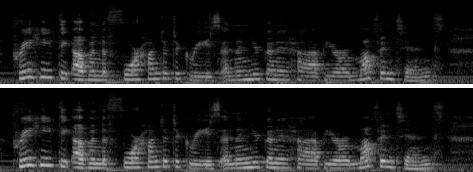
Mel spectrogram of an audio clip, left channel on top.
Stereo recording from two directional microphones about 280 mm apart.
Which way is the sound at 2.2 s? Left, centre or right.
Left.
